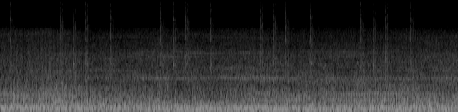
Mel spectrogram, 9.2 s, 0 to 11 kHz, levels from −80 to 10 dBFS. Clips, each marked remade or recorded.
recorded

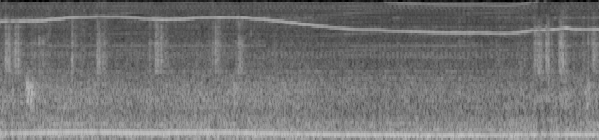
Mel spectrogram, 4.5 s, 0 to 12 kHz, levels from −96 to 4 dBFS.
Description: recorded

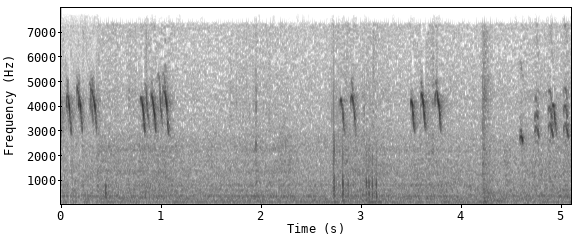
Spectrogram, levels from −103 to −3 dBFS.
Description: recorded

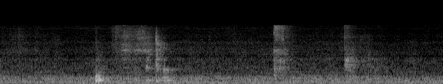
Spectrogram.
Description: remade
